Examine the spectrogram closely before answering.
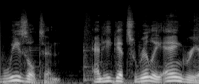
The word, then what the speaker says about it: Weaselton: funniest moments is when Judy mispronounces his name as wesselton instead of weaselton and he gets really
